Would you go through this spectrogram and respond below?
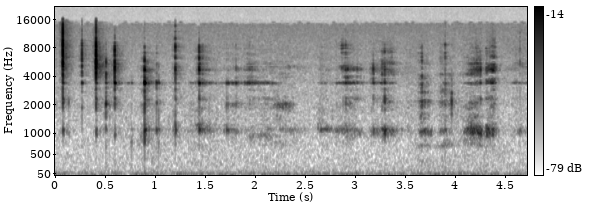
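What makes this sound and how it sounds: Long acrylic nails tap and scratch the outer wax wall of a hand-sized cream wax-coated LED flameless candle, hollow with a plastic inner shell. Sharp, bright clicks come first in quick succession, then give way to softer, continuous scratching with a few lighter taps.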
